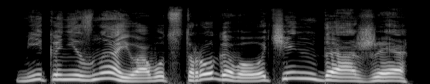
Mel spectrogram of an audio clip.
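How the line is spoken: Drawling. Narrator (Russian): протянул квартник

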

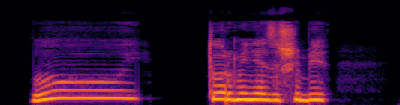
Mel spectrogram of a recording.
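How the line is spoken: Embarrassed squeak. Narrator (Russian): пискнул рыбьенок, стремительно заливаясь малиновой краской

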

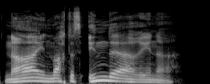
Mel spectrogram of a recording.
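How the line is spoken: Girl calling out. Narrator (German): rief ein Mädchen

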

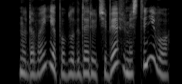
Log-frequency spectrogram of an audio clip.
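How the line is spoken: Laughing. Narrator (Russian): рассмеялась

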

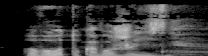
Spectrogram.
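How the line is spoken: Sighing. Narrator (Russian): вздохнул Роджер

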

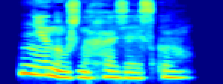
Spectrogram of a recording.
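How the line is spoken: Weary interruption. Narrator (Russian): устало остановила

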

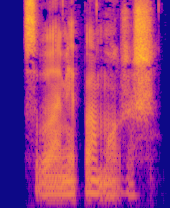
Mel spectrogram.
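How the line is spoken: Muttered under breath, in Latvian. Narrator (Russian): переходя на латышский, пробурчал себе под нос Граузе

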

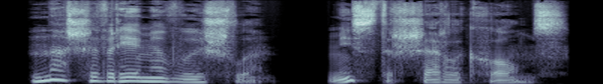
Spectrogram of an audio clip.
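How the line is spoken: Quiet speech. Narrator (Russian): тихо произнесла

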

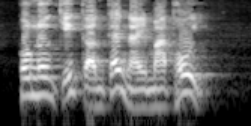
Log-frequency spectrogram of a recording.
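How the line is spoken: Angry loud shout. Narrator (Vietnamese): La Hồng Huynh nổi giận, quát to

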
